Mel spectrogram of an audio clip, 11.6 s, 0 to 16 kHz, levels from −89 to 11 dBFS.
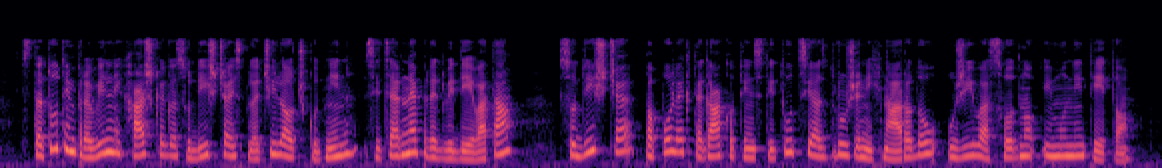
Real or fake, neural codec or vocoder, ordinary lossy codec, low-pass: fake; codec, 16 kHz, 16 kbps, FreqCodec, larger model; none; 7.2 kHz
